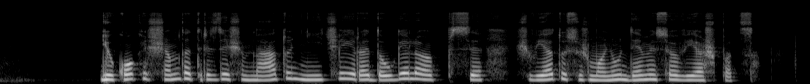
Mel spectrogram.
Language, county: Lithuanian, Panevėžys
